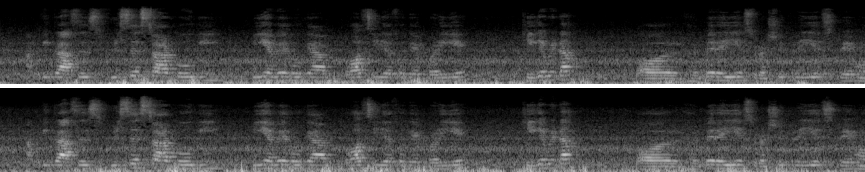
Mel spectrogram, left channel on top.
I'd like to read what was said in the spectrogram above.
आपकी क्लासेस फिर से स्टार्ट होगी, बी अवेयर होकर आप बहुत सीरियस होकर पढ़िए, ठीक है बेटा, और घर पे रहिए, सुरक्षित रहिए, स्टे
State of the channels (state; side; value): normal; both; correlation 0.67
